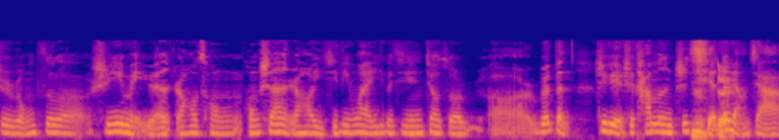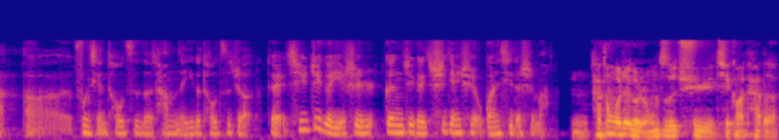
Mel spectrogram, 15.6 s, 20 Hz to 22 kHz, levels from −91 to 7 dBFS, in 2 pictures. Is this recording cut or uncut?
cut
